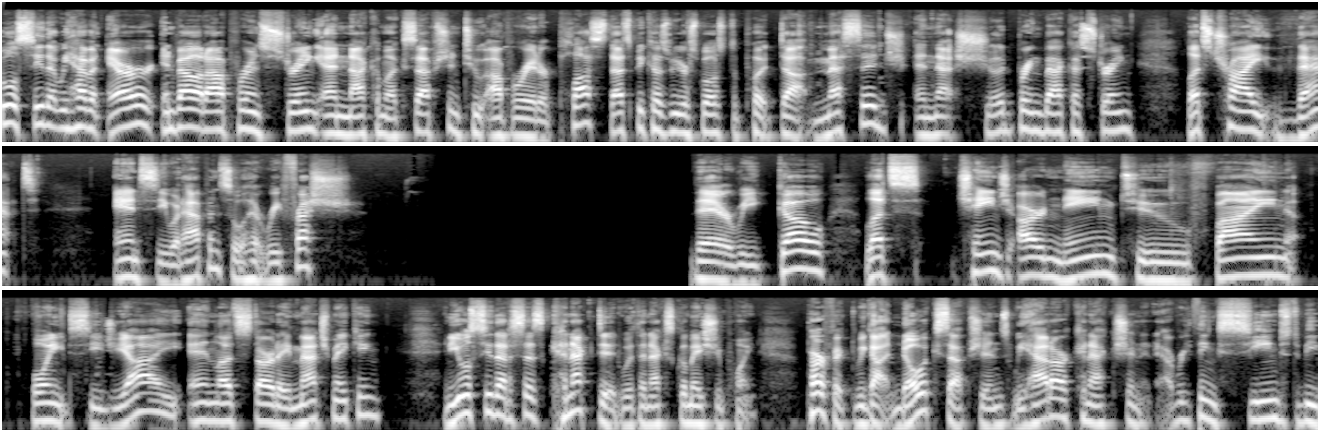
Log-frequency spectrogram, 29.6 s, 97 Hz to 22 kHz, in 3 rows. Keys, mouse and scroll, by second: 5.0-6.7 typing, 8.0 ctrl+s, 10.0 click, 11.1 click, 14.0 click, 14.2 alt+Tab, 16.8 click, 18.2-21.7 typing, 21.8 click, 24.1 click, 24.9 click.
